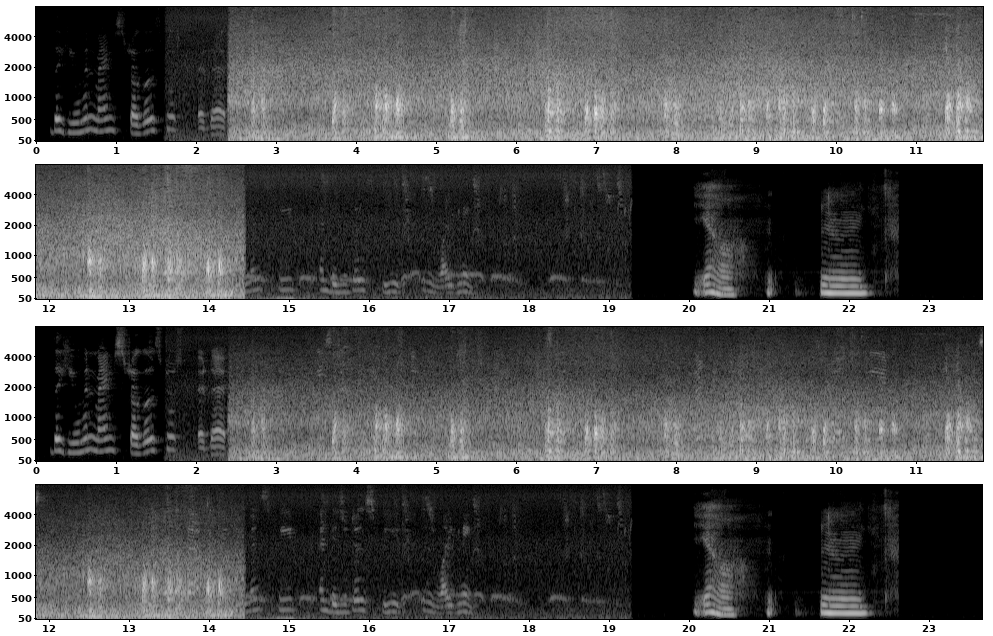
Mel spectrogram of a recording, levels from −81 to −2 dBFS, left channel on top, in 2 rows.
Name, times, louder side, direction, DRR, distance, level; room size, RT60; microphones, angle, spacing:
voice 1, 0.2-2.5 3.4-7.5 8.1-9.2 9.5-10.9 11.3-12.2 13.2-15.1 15.4-17.4, right 2 dB, 60° right, 2.5 m, -44 dB
sound 1, 1.6-19.3, left 2 dB, 15° left, 2.4 m, -49 dB
sound 2, 2.4-14.5, left 5 dB, 50° left, 0.4 m, -23 dB
voice 2, 20.1-21.1 21.6-22.6, equal, 5° right, 1.8 m, -33 dB
head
